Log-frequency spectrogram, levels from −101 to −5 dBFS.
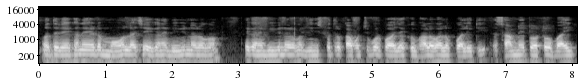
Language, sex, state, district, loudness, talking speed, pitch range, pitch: Bengali, male, West Bengal, North 24 Parganas, -23 LUFS, 185 wpm, 110-115 Hz, 110 Hz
